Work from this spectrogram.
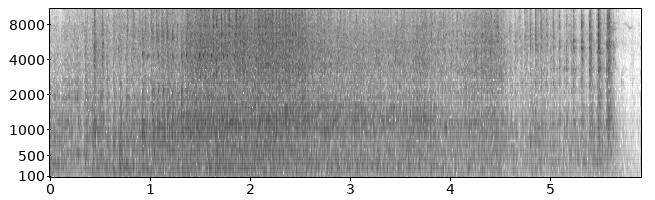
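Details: Military truck: the starter churns at about four beats a second for several seconds, the engine never catches, then it winds down; cranks but won't start.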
